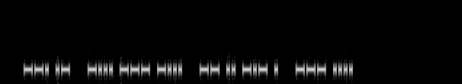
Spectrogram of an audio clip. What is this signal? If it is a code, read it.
Morse code, heard as a keyed tone, about 43 wpm, 700 Hz. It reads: GA BOB MIKE OH
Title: K1USN SST QSO Practice - 45wpm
